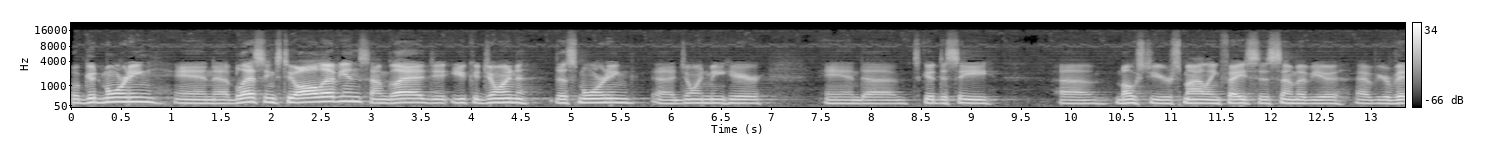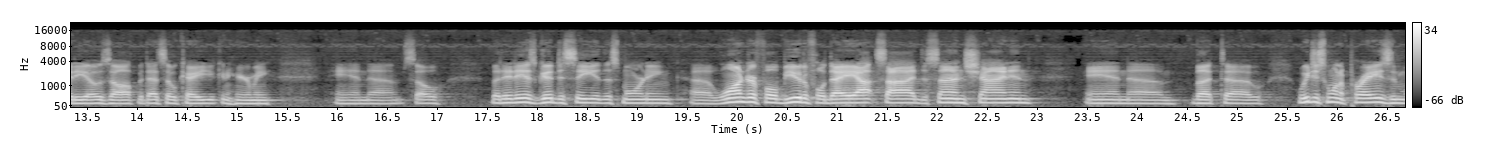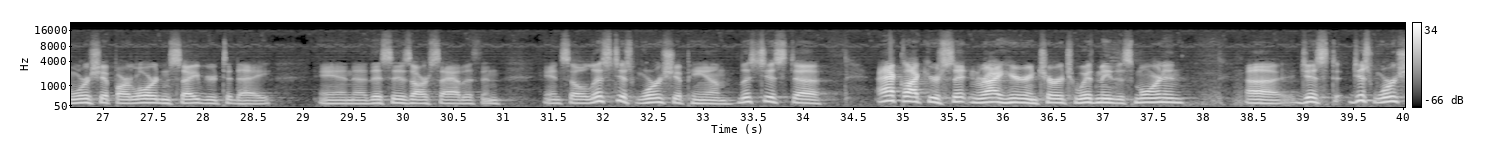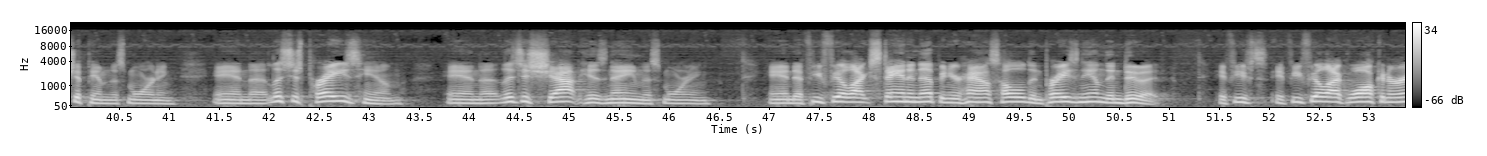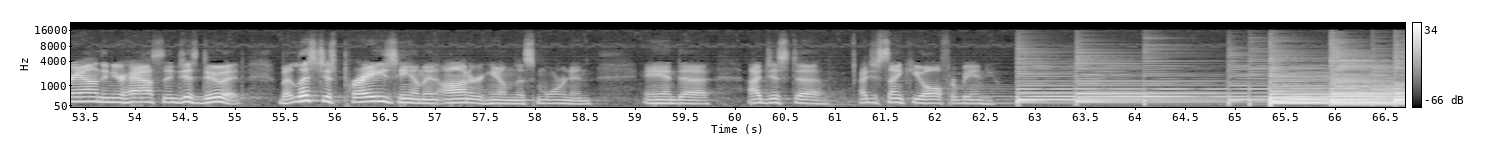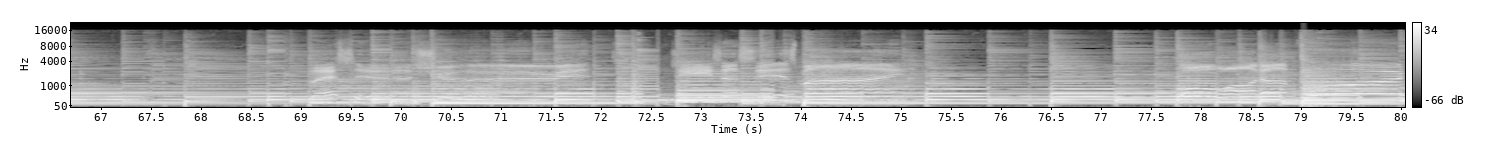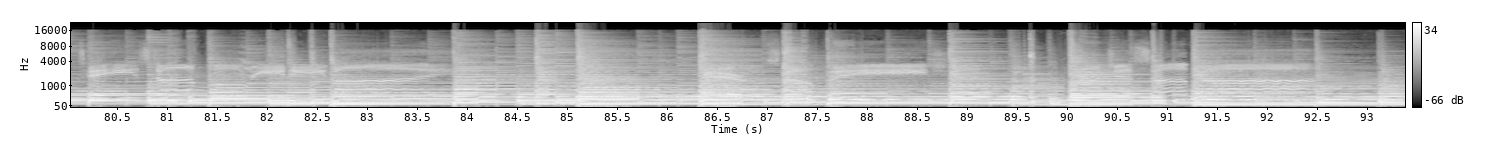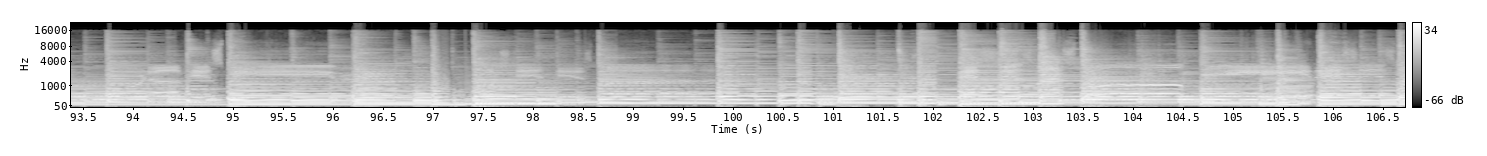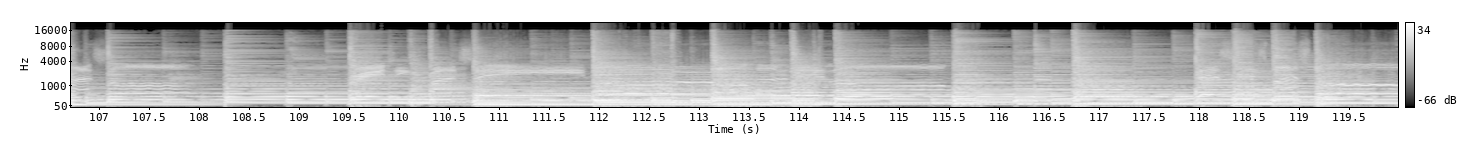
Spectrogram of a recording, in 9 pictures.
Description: Do You Love Me?-A.M. Service – Anna First Church of the Nazarene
